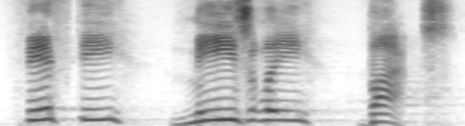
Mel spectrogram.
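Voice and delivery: slow, drawn-out fifty measly bucks; stressed slogan. Shown as a demonstration. Preacher drills the crowd, very slow. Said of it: "Say it with me".

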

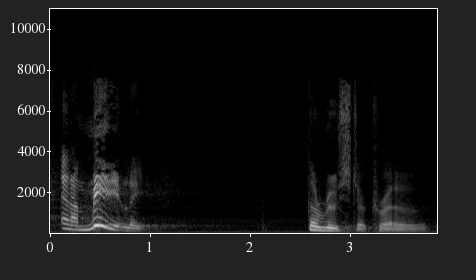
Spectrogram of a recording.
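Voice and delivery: loud, high preaching read; preaching scripture. Acted. Preacher reading Peter's denial to church, loud. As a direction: preach the passage with fire.

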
